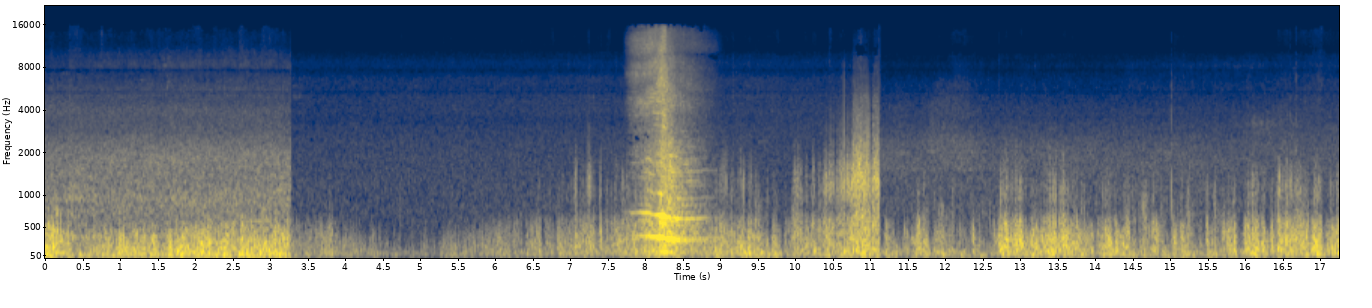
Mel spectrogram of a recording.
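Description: Strong gusting wind buffets the microphone on a golf course, loud roaring rumble that drops briefly then surges back, with a short whoosh in the middle and no talking.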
